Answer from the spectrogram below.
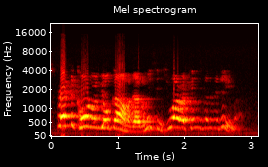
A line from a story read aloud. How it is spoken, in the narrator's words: says, blurts out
